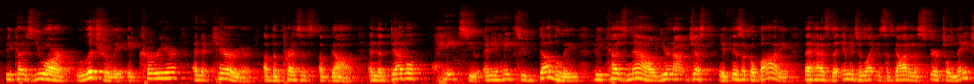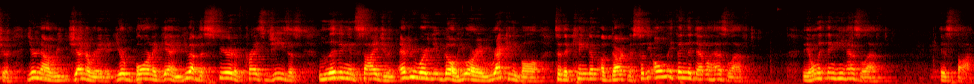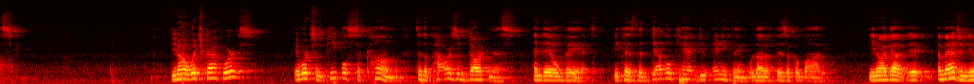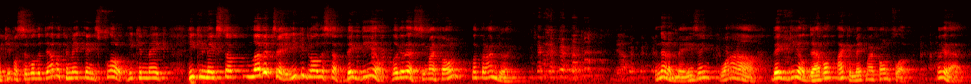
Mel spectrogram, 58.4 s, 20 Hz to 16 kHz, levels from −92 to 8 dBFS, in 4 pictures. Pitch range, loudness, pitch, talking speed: 140-210 Hz, -27 LUFS, 175 Hz, 185 wpm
